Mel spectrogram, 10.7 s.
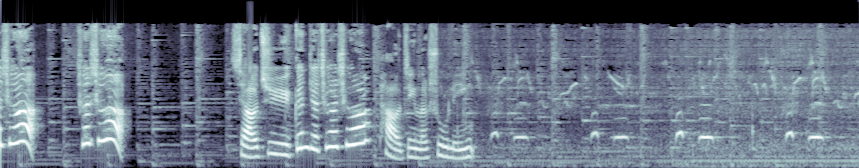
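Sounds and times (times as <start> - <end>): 
speech: 0.0 - 1.7, 2.9 - 6.0
cuckoo calling: 5.0 - 10.7.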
